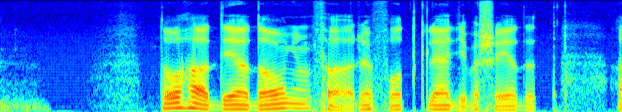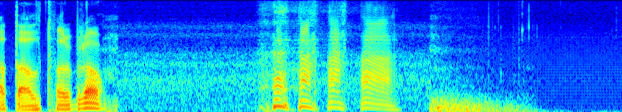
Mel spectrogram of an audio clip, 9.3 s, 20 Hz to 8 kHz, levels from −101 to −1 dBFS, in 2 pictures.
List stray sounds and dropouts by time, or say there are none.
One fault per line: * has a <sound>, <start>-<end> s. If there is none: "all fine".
* has a laugh, 6.6-7.7 s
